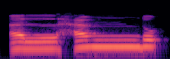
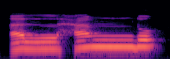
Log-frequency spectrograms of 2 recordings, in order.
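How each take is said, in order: Both takes have the same delivery.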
